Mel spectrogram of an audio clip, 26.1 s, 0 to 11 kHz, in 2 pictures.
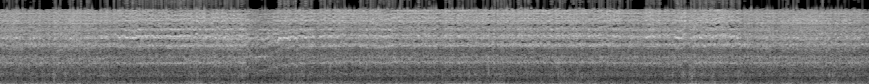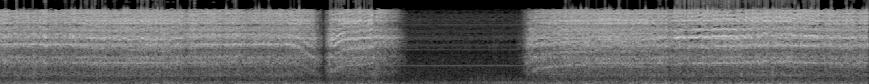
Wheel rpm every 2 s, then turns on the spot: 210, 210, 210, 230, 230, 230, 220, 220, 210, 60, 60, 200, 220.
none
